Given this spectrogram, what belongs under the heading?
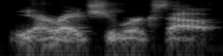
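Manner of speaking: eye-rolling whispered scorn; mocking whisper. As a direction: hiss it like a snide aside to a friend. People mocking her behind her back.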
